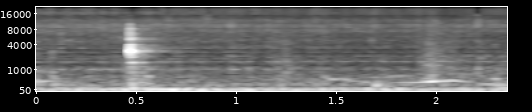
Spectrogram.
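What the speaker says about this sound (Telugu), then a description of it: "జింజర్ గార్లిక్ పేస్ట్, పసుపు కలుపుదాము" Ginger garlic paste and turmeric sizzle in a pan for a green beans and potato curry, a faint steady hiss with one sharp clink of a utensil.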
